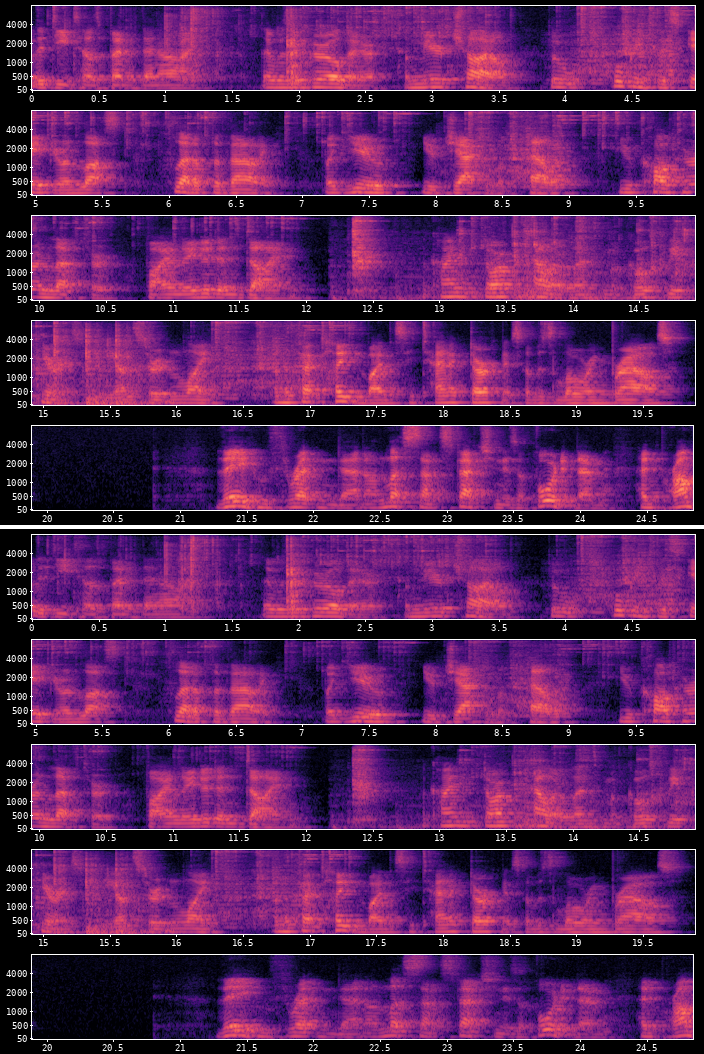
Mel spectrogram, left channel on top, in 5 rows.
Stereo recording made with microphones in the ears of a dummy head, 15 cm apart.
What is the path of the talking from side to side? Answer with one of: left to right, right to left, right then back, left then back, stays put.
right then back.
